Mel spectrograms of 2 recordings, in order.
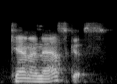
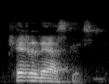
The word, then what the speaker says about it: Kananaskis: literally climbing new peaks in the mountains of kennis kaskus Alberta and did I pronounce that correct as yet kananaskis and any oh sorry about that kananaskis it's hard to read when you're in a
